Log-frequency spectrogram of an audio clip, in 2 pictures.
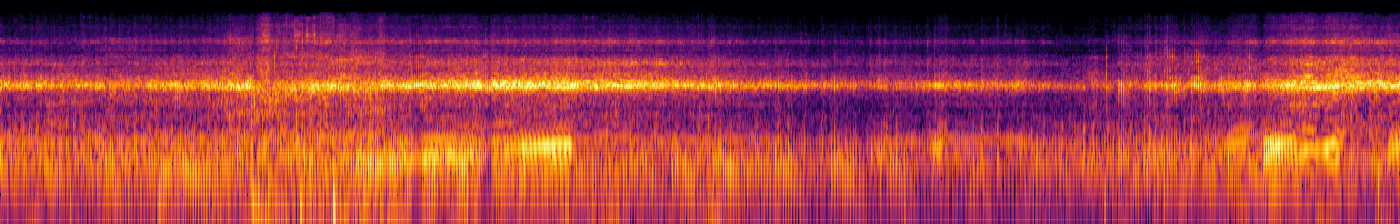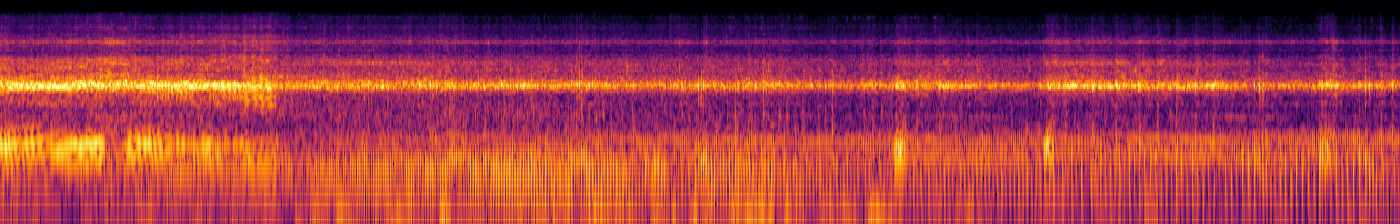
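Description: Dirt bike engine running under way, its pitch rising and dropping in steps as the rider accelerates up through the gears and backs off, with two strong pulls: a few seconds in and again about halfway through.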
